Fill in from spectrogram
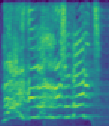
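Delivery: high, loud anguished cry; shrieking no at the screen; desperate shout. Real, not acted. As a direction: yell it in disbelief as you die. Monster catches him, despair.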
